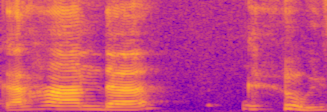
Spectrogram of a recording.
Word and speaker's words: Honda: International circuits in Japan I hear some of the English speakers pronounce it Honda Japanese speakers pronounce them Honda comes from their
